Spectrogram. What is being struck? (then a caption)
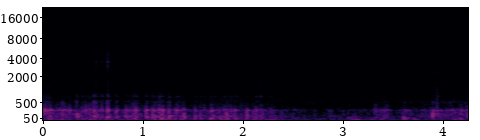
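Metal mesh microphone grille. Both hands scratch the hollow metal mesh grille of a black USB microphone with fingertips and nails. The result is a dense, rumbling, scratchy texture concentrated in the low end, with a steady hum-like band and rapid irregular rasps. The scratching softens briefly near the middle, then picks up again.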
